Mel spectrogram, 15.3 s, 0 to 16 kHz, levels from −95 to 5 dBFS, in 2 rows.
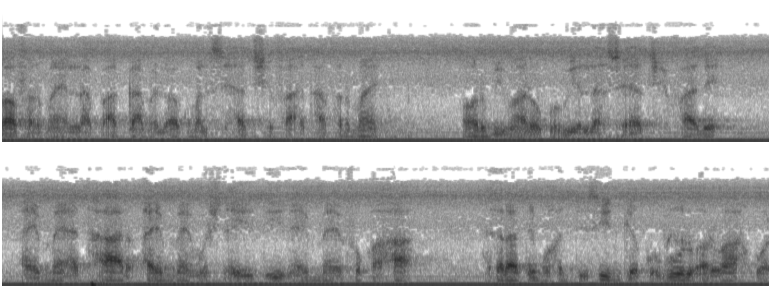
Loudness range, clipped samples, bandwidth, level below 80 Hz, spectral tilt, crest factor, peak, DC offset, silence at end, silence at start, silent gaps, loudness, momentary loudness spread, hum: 2 LU; under 0.1%; 9 kHz; -24 dBFS; -5 dB/octave; 18 dB; -2 dBFS; under 0.1%; 0 s; 0 s; none; -22 LUFS; 6 LU; none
